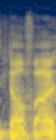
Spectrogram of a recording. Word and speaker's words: Delphi: And if it helps, I've been calling it Delphi digital all this time. So, I only now realize that I've been mispronouncing that my whole life. So, Yeah, we had a couple of early employees who joined who used to run with that, and we tried to cut it, but now there's two different worlds of pronouncing Delphi, so we kind of accept both. So Andre, for those who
